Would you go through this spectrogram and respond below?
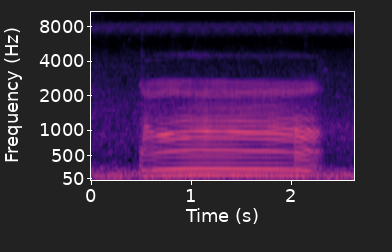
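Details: A cow on a farm as the herd runs home to the barn gives a single sustained moo lasting nearly two seconds, flat and rich in overtones, over a low background hum.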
